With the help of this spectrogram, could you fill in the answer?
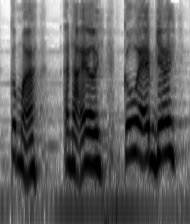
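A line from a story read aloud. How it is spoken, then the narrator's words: Frantic nonstop screaming. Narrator (Vietnamese): la lên bài hoải, miệng liên tục hét lên không ngừng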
